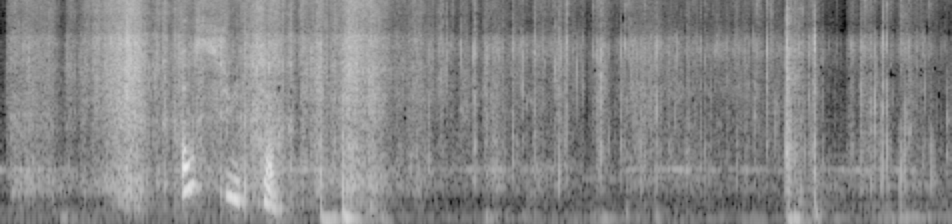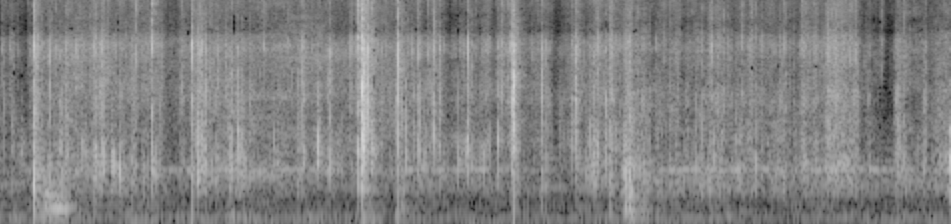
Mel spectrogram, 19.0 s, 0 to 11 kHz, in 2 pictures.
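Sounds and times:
plastic film crinkling: 0.0s - 19.0s.

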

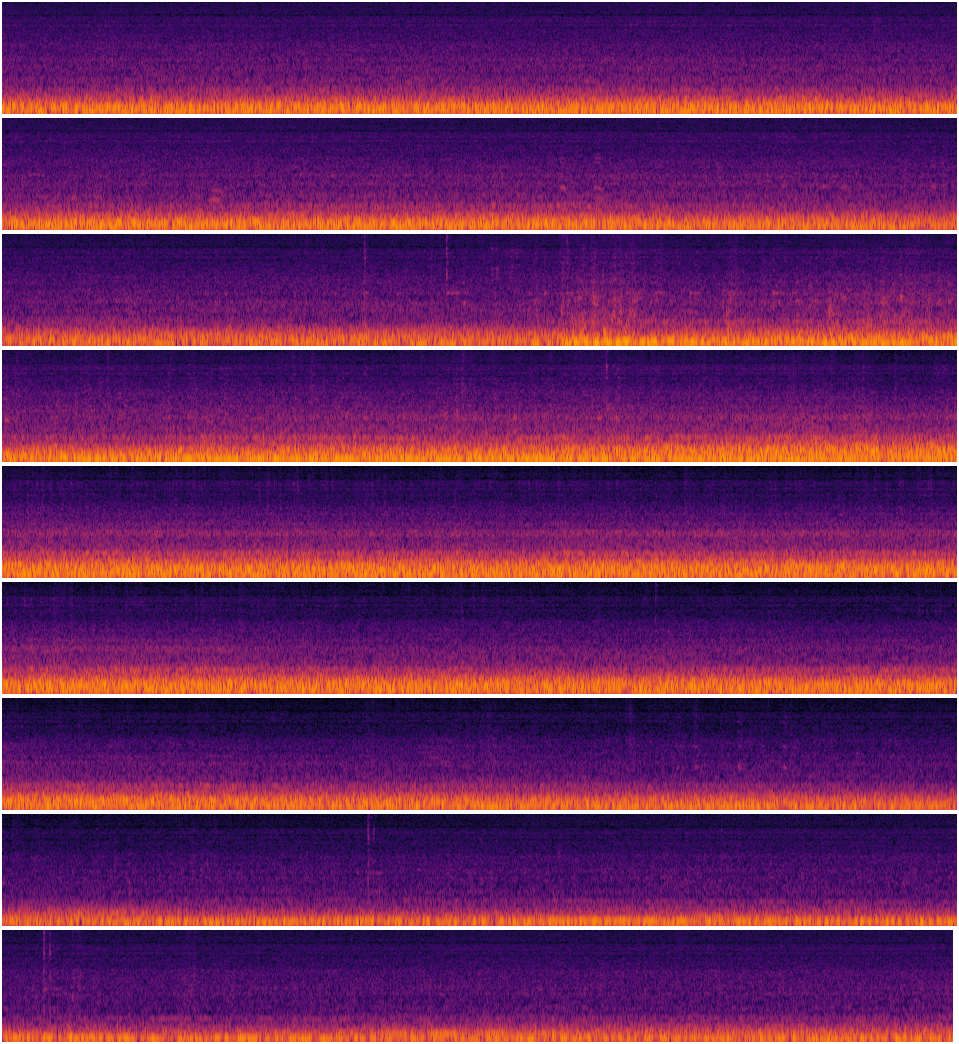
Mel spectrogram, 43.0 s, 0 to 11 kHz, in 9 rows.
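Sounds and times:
jet engines in reverse thrust: 0.0s - 42.9s
wheels rumbling on runway: 0.0s - 42.9s
airplane touchdown jolt: 12.0s - 18.3s.

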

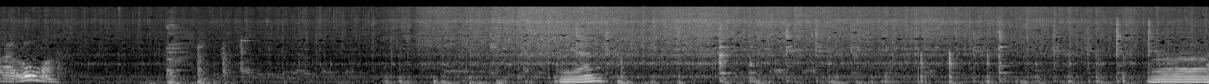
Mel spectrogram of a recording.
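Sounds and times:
ginger sizzling in hot oil: 0.0s - 12.0s
spoon knocking against metal: 7.2s - 11.6s.

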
